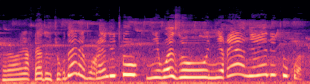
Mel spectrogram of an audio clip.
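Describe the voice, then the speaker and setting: A woman's voice: very high voice, expressive, fast, lo-fi sound, very noisy. A woman voicing a cheerful young male squirrel who tells a children's story in a chatty way, full of fillers. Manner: chatty, uses many fillers.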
